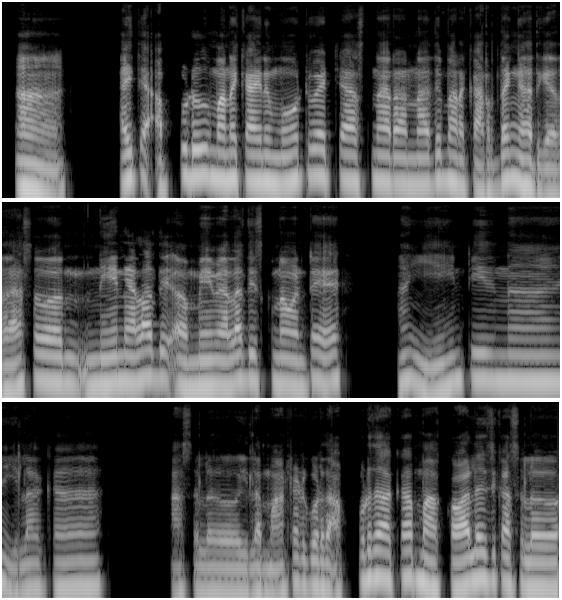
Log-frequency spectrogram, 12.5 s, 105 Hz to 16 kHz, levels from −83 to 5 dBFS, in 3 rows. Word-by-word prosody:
ఆ! -, -, +7 dB, 0.7 s
అయితే 165 Hz, -, +1 dB
అప్పుడు 180 Hz, +7 st, 0 dB
మనకాయన 165 Hz, -1 st, +5 dB
మోటివేట్ 175 Hz, +2 st, 0 dB
చేస్తున్నారన్నది 155 Hz, -1 st, +1 dB
మనకు 140 Hz, -4 st, 0 dB
అర్థం 130 Hz, +8 st, 0 dB
కాదు 135 Hz, -4 st, +2 dB
గదా! 120 Hz, +3 st, +1 dB
సో, 165 Hz, -, -2 dB, 0.4 s
నేనెలా 155 Hz, +3 st, +3 dB, 0.4 s
మేమేలా 140 Hz, +2 st, +3 dB
తీసుకున్నామంటే, 150 Hz, -1 st, -2 dB, 0.6 s
ఆ! -, -, -2 dB, 0.3 s
ఏంటినా 160 Hz, +2 st, -2 dB, 0.4 s
ఇలాగా? 130 Hz, +2 st, -5 dB, 0.8 s
అసలు 115 Hz, 0 st, -6 dB, 0.2 s
ఇలా 115 Hz, +1 st, -3 dB
మాట్లాడకూడదు. 135 Hz, +3 st, -2 dB
అప్పటిదాకా 170 Hz, +6 st, 0 dB
మా 135 Hz, -, +5 dB, 0.2 s
కాలేజుకి 160 Hz, +3 st, +3 dB
అసలు 135 Hz, -1 st, 0 dB
150 Hz, 115 wpm, -22 LUFS, 135-165 Hz, 0.8 s, ఆ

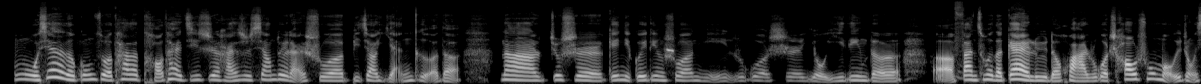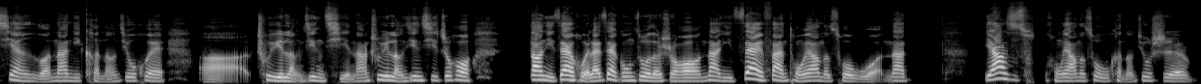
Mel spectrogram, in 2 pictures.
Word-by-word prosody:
嗯， 235 Hz, +1 st, -8 dB
我 205 Hz, -, +2 dB
现 330 Hz, +12 st, 0 dB
在 300 Hz, -, +2 dB
的 215 Hz, -3 st, +1 dB
工 220 Hz, +3 st, -5 dB
作， 220 Hz, -5 st, -1 dB
它 240 Hz, +2 st, -3 dB
的 225 Hz, -1 st, -1 dB
淘 165 Hz, -4 st, -5 dB
汰 240 Hz, +1 st, -2 dB
机 205 Hz, +2 st, -9 dB
制 205 Hz, -1 st, -4 dB
还 170 Hz, -2 st, -5 dB
是 205 Hz, 0 st, -6 dB
相 210 Hz, +2 st, -5 dB
对 220 Hz, -3 st, -2 dB
来 -, -, -4 dB
说 175 Hz, -1 st, -3 dB
比 175 Hz, -2 st, -15 dB
较 185 Hz, -4 st, -2 dB
严 170 Hz, 0 st, -8 dB
格 450 Hz, -, -7 dB
的。 -, -, -6 dB, 0.4 s
那 205 Hz, -4 st, +2 dB
就 210 Hz, +2 st, -5 dB
是 190 Hz, -5 st, -3 dB
给 195 Hz, -, -5 dB
你 200 Hz, -3 st, -5 dB
规 190 Hz, +3 st, -3 dB
定 200 Hz, -1 st, -6 dB
说， 180 Hz, -2 st, -3 dB
你 160 Hz, -3 st, -14 dB
如 170 Hz, 0 st, -16 dB
果 175 Hz, -3 st, -11 dB
是 170 Hz, 0 st, -12 dB
有 -, -, -7 dB
一 165 Hz, +3 st, -10 dB
定 195 Hz, -1 st, -5 dB
的， 145 Hz, -3 st, -3 dB, 0.3 s
呃， -, -, +2 dB
犯 215 Hz, -1 st, +1 dB
错 225 Hz, +1 st, -2 dB
的 185 Hz, -2 st, +1 dB
概 230 Hz, -2 st, +6 dB
率 180 Hz, -2 st, -2 dB
的 155 Hz, 0 st, -1 dB
话， 155 Hz, -1 st, +2 dB
如 160 Hz, +2 st, -5 dB
果 175 Hz, -1 st, -1 dB
超 235 Hz, +6 st, +3 dB
出 255 Hz, +1 st, -6 dB
某 255 Hz, +2 st, -2 dB
一 -, -, -2 dB
种 175 Hz, -, -6 dB
限 185 Hz, -2 st, -1 dB
额， 130 Hz, -4 st, -2 dB
那 170 Hz, +2 st, 0 dB
你 160 Hz, -2 st, -6 dB
可 -, -, -5 dB
能 130 Hz, +4 st, -8 dB
就 170 Hz, -1 st, -4 dB
会， 160 Hz, -4 st, -1 dB, 0.3 s
呃， -, -, -2 dB
处 205 Hz, -, -1 dB
于 170 Hz, -1 st, +5 dB
冷 160 Hz, -, +2 dB
静 175 Hz, -3 st, -2 dB
期。 135 Hz, -6 st, -3 dB
那 155 Hz, +7 st, -2 dB
处 210 Hz, +4 st, -5 dB
于 -, -, +6 dB
冷 175 Hz, -6 st, +2 dB
静 190 Hz, +4 st, -2 dB
期 190 Hz, -1 st, -4 dB
之 195 Hz, +1 st, 0 dB
后， 195 Hz, -4 st, +3 dB, 0.6 s
当 215 Hz, -1 st, +8 dB
你 175 Hz, -, 0 dB
再 220 Hz, +4 st, +9 dB
回 195 Hz, -, +3 dB
来、 170 Hz, +1 st, +6 dB
再 215 Hz, -1 st, +5 dB
工 185 Hz, 0 st, -1 dB
作 185 Hz, -2 st, +2 dB
的 160 Hz, 0 st, +2 dB
时 165 Hz, -4 st, 0 dB
候， 160 Hz, +1 st, +4 dB
那 195 Hz, +1 st, +3 dB
你 160 Hz, -2 st, -6 dB
再 250 Hz, -, +7 dB
犯 190 Hz, -2 st, +3 dB
同 170 Hz, -3 st, -1 dB
样 180 Hz, +1 st, +4 dB
的 155 Hz, -2 st, -5 dB
错 155 Hz, -1 st, -2 dB
误， 125 Hz, -3 st, -3 dB
那 175 Hz, -3 st, 0 dB, 0.8 s
第 -, -, +2 dB
2 270 Hz, -1 st, +9 dB
次 210 Hz, -4 st, -6 dB
错 -, -, -7 dB
同 170 Hz, -2 st, -6 dB
样 160 Hz, -1 st, +2 dB
的 -, -, -3 dB
错 180 Hz, +2 st, -6 dB
误 -, -, -8 dB
可 -, -, -8 dB
能 130 Hz, +4 st, -10 dB
就 180 Hz, 0 st, -7 dB
是 150 Hz, -4 st, -2 dB
185 Hz, 275 characters per minute, -21 LUFS, 165-205 Hz, 0.8 s, 再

